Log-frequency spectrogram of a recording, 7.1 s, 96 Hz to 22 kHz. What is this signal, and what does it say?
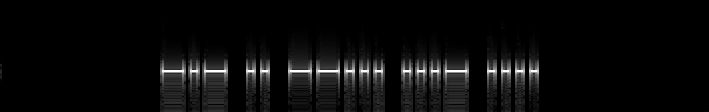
Morse code, heard as a keyed tone, about 20 wpm, 700 Hz. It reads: KI7VH
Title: Speed Racing - USA 2x2 Call Signs 17wpm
